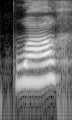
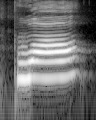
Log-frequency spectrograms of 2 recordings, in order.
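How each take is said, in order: First: Said in the usual way. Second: Poire loud and stretched, final RE set apart; syllable by syllable. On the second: Shown as a demonstration. Teacher cutting words into syllables, syllable by syllable. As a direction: punch out Poire as POI, pause, RE. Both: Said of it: "je découpe les mots en syllabes".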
